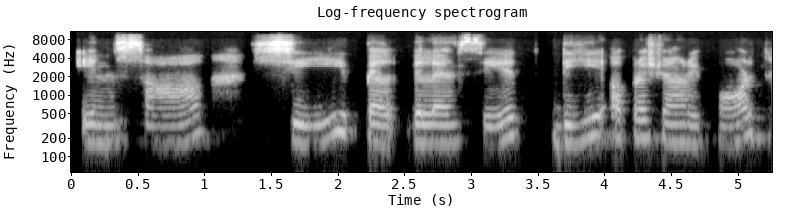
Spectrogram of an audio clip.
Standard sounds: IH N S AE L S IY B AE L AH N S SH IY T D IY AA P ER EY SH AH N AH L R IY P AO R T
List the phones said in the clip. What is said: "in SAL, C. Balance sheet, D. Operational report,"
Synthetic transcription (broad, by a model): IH N S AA S IY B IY L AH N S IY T D IY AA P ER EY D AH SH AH N R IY P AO R T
